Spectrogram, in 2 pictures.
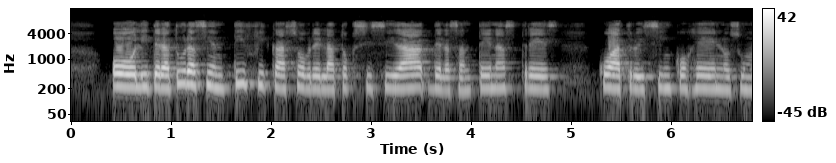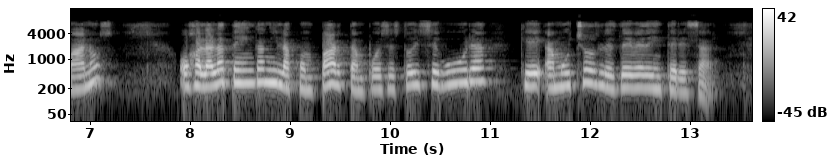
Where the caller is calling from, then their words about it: Costa Rica; de Costa Rica.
